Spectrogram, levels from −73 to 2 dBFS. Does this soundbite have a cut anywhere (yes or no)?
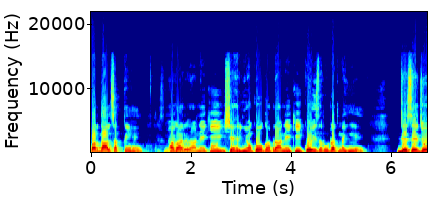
yes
